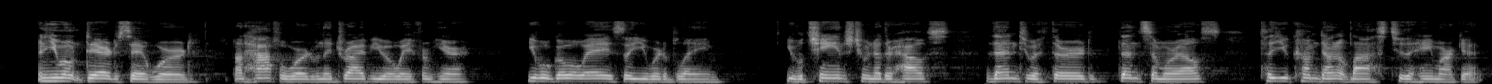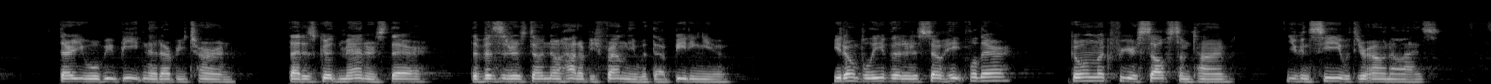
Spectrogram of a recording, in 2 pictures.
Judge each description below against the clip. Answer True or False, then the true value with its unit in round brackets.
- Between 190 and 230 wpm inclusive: True (195 wpm)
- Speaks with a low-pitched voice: True (130 Hz)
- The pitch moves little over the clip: True (2.3 semitones)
